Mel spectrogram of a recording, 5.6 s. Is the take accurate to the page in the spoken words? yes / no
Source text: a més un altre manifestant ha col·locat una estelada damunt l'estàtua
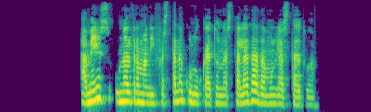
yes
